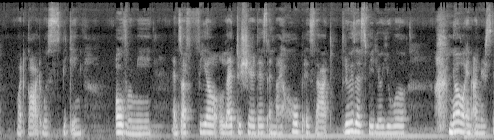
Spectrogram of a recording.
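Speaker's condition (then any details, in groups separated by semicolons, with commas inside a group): No condition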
